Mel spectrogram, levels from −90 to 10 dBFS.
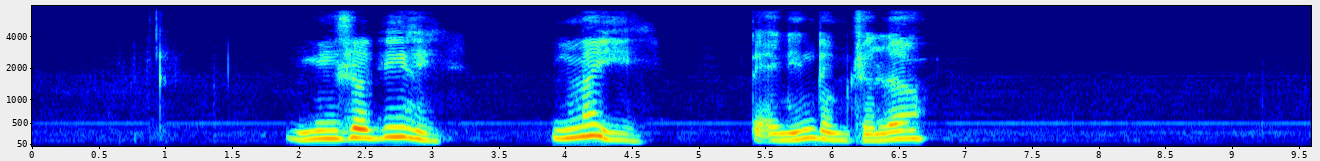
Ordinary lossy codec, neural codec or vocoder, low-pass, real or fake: AAC, 32 kbps; codec, 32 kHz, 1.9 kbps, SNAC; 7.2 kHz; fake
